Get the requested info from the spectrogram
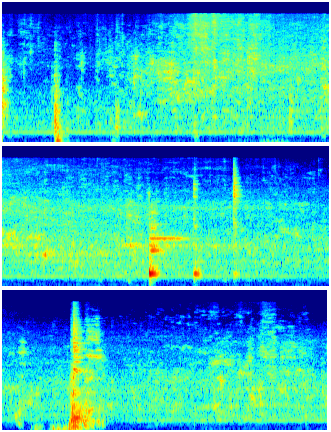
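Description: Raw chicken pieces tipped from a bowl into a pan of hot oil with minced aromatics, sizzling, with clinks and knocks of the bowl and chopsticks against the pan and a louder knock near the end. A steady hum runs underneath.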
